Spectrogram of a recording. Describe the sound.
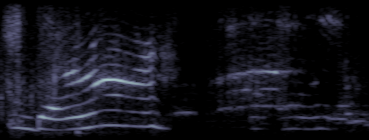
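A young pet animal crying, with two drawn-out, tonal whining calls; the first is longer and wavers in pitch, and after a brief pause the second comes softer.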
